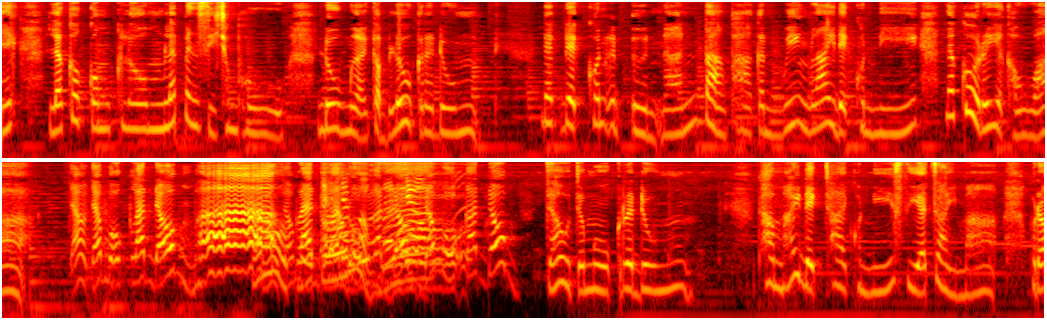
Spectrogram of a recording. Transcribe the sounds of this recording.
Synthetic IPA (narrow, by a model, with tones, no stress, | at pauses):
e˦˥k̚lɛː˦˥wkɔː˥˩ko˧mkʰlo˧mlɛ˦˥ʔpe˧nsiː˩˦t͡ɕʰa˧mpʰuː˧duː˧mɯ˩˦ənka˨˩p̚luː˥˩kːɾa˧du˧m | de˨˩k̚de˨˩kʰːo˧nʔɯː˨˩nʔɯː˨˩nːa˦˥nt̪aː˨˩ŋpʰaː˧ka˧nwi˥˩ŋla˥˩jde˨˩kʰːo˧nːiː˦˥lɛ˦˥wkɔː˥˩ɾi˥˩əkʰːa˧˩wːaː˥˩ | t͡ɕa˥˩a˨˧ka˧o˧˥m | a˧˥˧ | t͡ɕa˥˩wt͡ɕa˨˩muː˨˩kɾa˧du˧˥m | t̪ʰa˧mɦa˥˩jde˨˩k̚t͡ɕʰaː˧jkʰo˧nːiː˦˥si˨˩˦ɐt͡ɕa˧jmaː˥˩k̚pʰɾɔ˦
